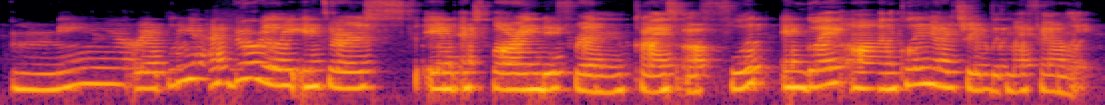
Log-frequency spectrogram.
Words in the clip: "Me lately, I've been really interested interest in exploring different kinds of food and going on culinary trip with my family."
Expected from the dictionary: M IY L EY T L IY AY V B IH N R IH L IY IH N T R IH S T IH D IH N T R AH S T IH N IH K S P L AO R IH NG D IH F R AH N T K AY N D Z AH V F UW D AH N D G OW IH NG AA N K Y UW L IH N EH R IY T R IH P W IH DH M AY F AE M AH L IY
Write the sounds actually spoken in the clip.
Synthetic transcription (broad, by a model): M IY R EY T L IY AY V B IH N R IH L IY T IH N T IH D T R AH S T IH N IH K S P L AO R IH NG D IH F R AH N T K AY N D S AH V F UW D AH N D G OW IH NG AA N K L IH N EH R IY T R IH P W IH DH M AY F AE M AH L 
